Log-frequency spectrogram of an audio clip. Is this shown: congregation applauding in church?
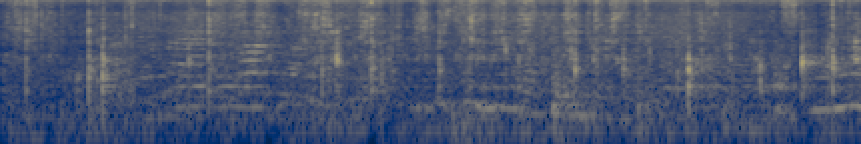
no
